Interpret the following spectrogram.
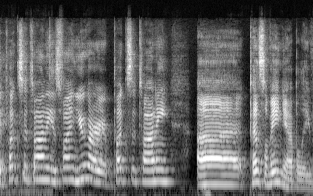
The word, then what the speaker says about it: Punxsutawney: Let's see if I can pronounce this one right. Okay. Panunsatucky. Panunsatucky. You know, like groundhog. That. Oh. Yeah. The place where Punxsutawney.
